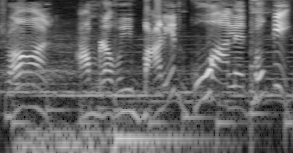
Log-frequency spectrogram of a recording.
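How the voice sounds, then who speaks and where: A woman's voice: high voice, big pitch swings, a little slow. A woman voicing a greedy, bossy female mosquito witch queen in a children's cartoon, whiny and scolding. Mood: bossy, impatient. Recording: loud music under the voice.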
